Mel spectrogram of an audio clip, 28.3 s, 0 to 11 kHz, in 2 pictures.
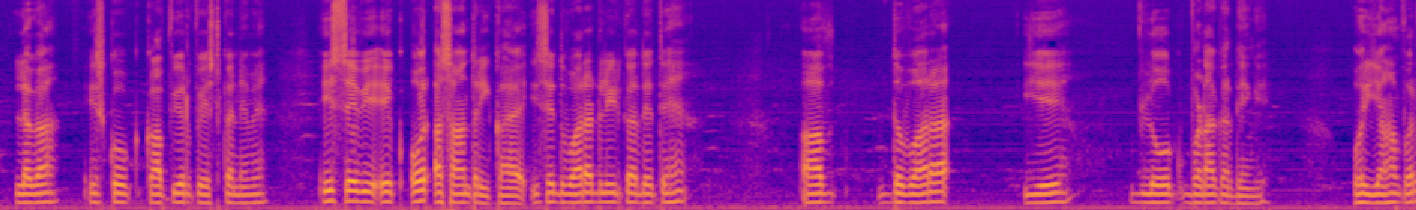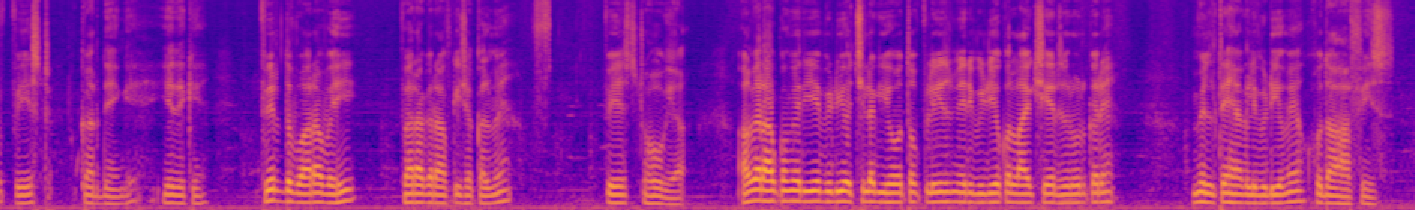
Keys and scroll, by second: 15.3 ctrl+v.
